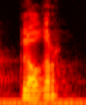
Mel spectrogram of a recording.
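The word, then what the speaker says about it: Clogher: It's a C-L-O-G-H-E-R. Kloger.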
